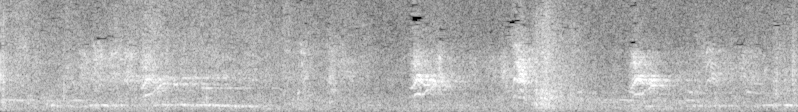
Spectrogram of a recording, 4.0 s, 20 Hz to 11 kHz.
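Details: Brown-throated sunbird, Ubon Ratchathani, Thailand, 15 January 2021: three or four crisp, high chirps about half a second apart over a hissy background with faint lower bird whistles.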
